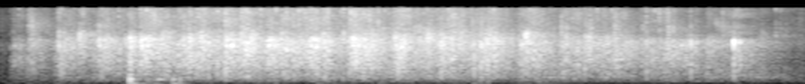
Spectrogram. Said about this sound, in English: So thank you. Thank you very much. We can give him a hand clap.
